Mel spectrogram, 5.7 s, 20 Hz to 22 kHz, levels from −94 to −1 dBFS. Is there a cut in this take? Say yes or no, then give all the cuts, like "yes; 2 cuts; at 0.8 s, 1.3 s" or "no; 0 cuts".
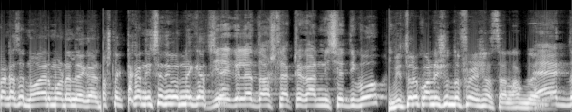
yes; 2 cuts; at 1.0 s, 3.9 s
